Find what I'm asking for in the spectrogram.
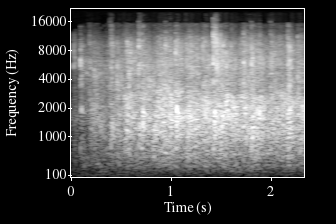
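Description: An audience applauds for a Douglas County commissioner at a county address, the clapping swelling quickly into a steady, moderately loud patter of many hands.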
